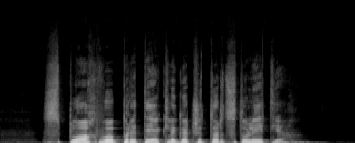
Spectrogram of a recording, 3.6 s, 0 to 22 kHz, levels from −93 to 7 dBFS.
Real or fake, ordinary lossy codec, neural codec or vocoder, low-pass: real; none; none; 19.8 kHz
